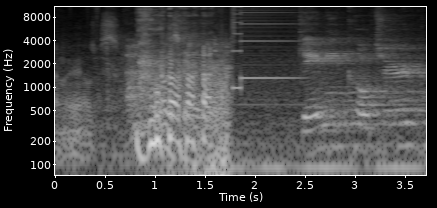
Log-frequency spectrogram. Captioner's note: laughter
